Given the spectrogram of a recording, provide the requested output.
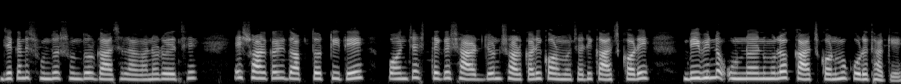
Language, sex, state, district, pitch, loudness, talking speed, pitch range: Bengali, female, West Bengal, Malda, 265 Hz, -18 LUFS, 145 wpm, 245-280 Hz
